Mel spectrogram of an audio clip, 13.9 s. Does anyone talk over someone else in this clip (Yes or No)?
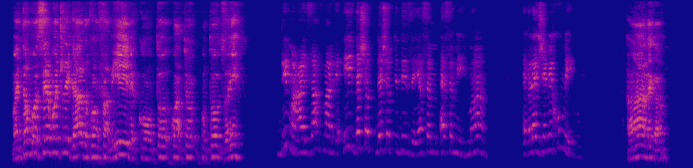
No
